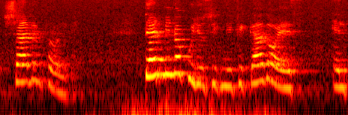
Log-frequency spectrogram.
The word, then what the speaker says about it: Schadenfreude: Schadenfreude. ¿Sí? ¿Freude o Freud? Freude. Schadenfreude.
